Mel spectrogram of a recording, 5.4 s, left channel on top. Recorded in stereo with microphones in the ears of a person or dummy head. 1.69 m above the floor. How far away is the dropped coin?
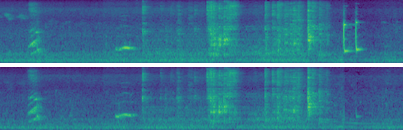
About 2.0 m.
